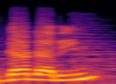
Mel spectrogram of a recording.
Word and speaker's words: Gagarin: Que se chama Gagarin, ou como eles pronunciam, Gagarin, uh, né, que é em homenagem ao Yuri Gagarin, Gagarin, e o Yuri também tem esse nome por conta do Gagarin.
